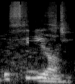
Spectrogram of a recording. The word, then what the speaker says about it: deceased: sounding word diseased yeah we have to be very careful with the sir and Z pronunciation here that is to make a world of difference right deceased someone who has passed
